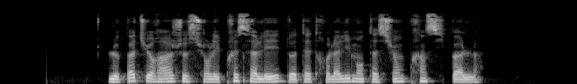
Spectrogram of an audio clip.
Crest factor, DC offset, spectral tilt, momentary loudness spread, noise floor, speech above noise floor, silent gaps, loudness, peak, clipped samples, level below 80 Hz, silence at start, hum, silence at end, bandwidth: 18 dB; under 0.1%; -4.5 dB/octave; 4 LU; -73 dBFS; 57 dB; none; -16 LUFS; 0 dBFS; under 0.1%; -52 dBFS; 1.1 s; none; 0.95 s; 11.5 kHz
